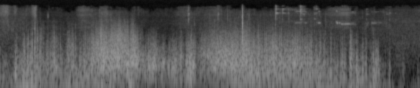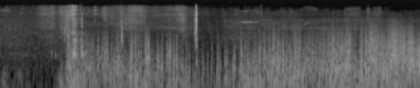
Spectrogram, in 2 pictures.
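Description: Wind buffeting the microphone, easing off briefly about halfway through, with scattered clicks and knocks from a baitcasting rod and reel being cast and reeled.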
